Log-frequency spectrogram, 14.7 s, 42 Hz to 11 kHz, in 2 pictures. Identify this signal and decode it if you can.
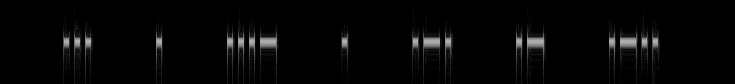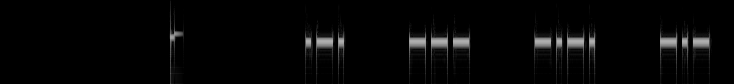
Morse code, heard as a keyed tone, about 22 wpm, spaced as for 10 wpm, 700 Hz. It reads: SEVERAL ROCK
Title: 4x Character Spacing - Top 500 Words - 22wpm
